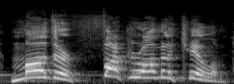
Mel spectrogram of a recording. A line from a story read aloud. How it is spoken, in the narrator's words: the guy yell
